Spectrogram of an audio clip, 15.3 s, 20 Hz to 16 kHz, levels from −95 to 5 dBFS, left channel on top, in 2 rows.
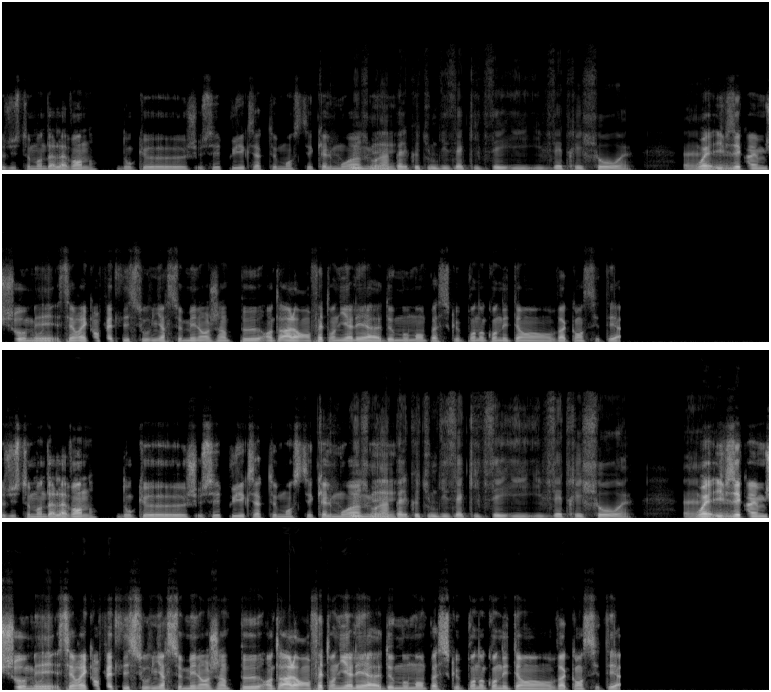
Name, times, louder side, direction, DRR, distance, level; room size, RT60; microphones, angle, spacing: voice 1, 0.0-3.9 6.9-13.9, right 5 dB, 75° right, 0.6 m, -35 dB
voice 2, 3.5-6.3 6.8-7.4 8.0-8.2, right 1 dB, 90° right, 3.8 m, -40 dB
open air
head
